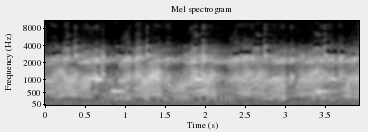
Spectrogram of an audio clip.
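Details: Croaking frogs in full chorus: rough overlapping rattles swell and ease, while short whistle-like notes stand out roughly once a second above the din.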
